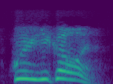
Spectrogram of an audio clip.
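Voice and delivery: put-on alarmed girlfriend. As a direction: catch him as he heads out the door. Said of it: "And she goes".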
